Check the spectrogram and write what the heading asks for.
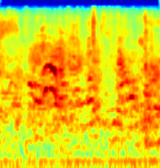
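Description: Chatter of a crowd of children and adults, with a child's high voice rising and falling about half a second in.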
